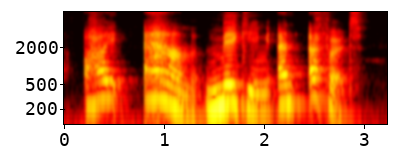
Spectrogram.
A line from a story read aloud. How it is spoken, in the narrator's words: said through clenched teeth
